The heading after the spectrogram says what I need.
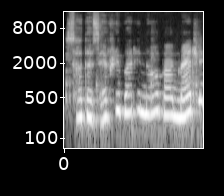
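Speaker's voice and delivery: soft, hushed half-whisper with barely any voice. Voicing a character speaking to a player: half-whispering. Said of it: "Alouette whispers to you".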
